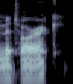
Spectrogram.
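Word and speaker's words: Metorik: are your favorite email marketing tools I've mentioned motoric um before they're they're fantastic they do standard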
